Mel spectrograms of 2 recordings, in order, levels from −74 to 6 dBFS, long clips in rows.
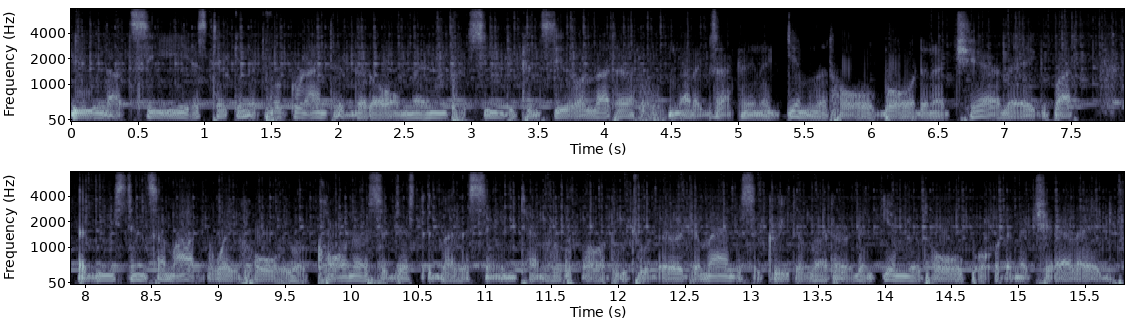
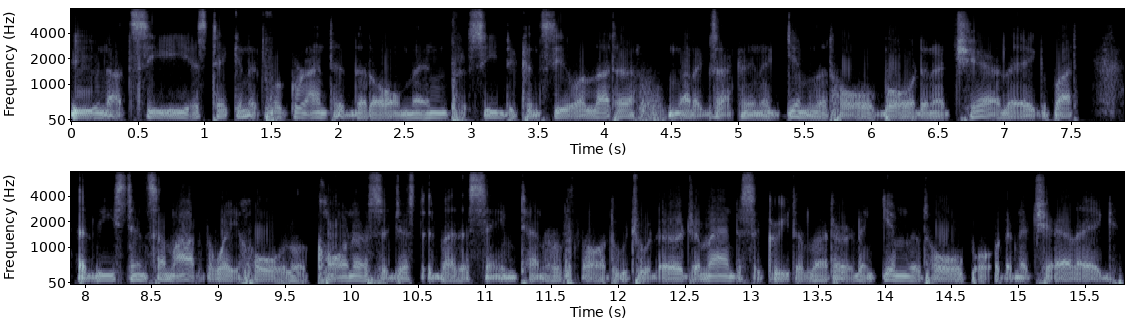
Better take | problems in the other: second | background sound (Wind chime); 10 dB below the speech

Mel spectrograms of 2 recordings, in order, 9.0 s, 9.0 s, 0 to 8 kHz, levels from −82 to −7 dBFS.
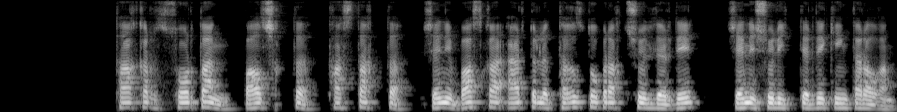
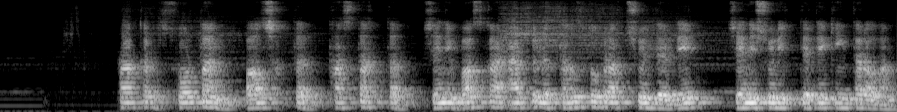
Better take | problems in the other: first | noise reduction (neural separator model SepFormer DNS4)

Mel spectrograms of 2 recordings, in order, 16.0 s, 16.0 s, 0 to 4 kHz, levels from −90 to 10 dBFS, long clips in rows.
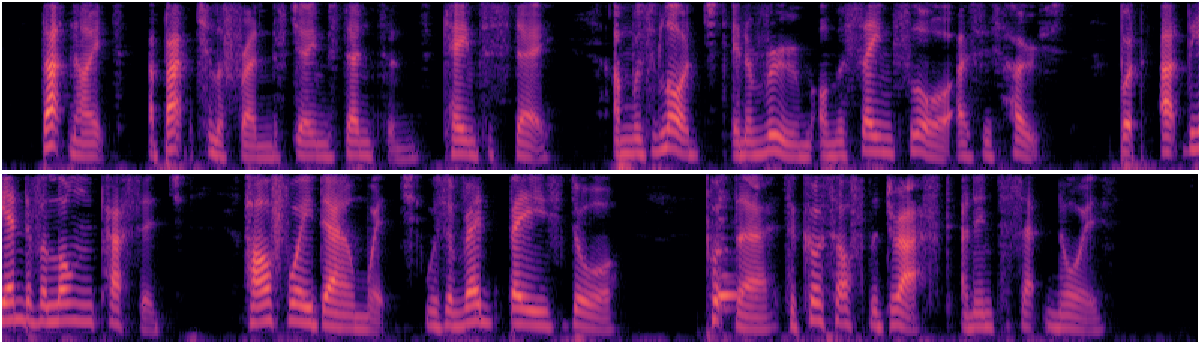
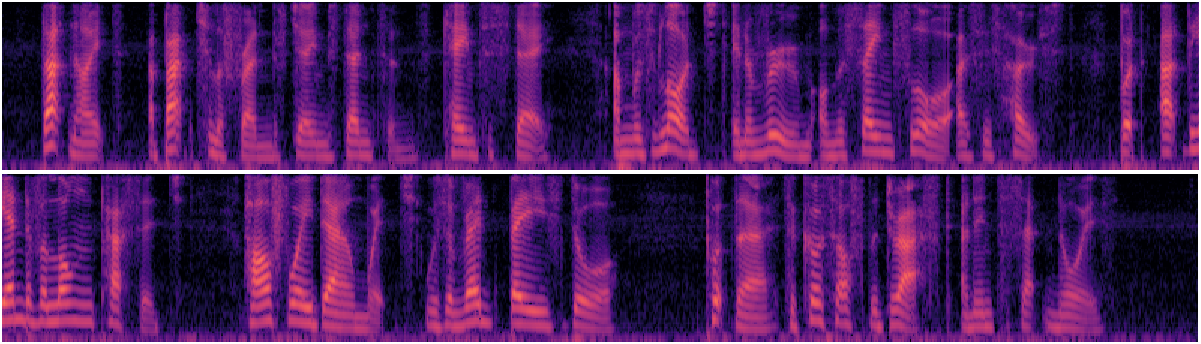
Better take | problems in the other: second | noise reduction (classical method log-MMSE)

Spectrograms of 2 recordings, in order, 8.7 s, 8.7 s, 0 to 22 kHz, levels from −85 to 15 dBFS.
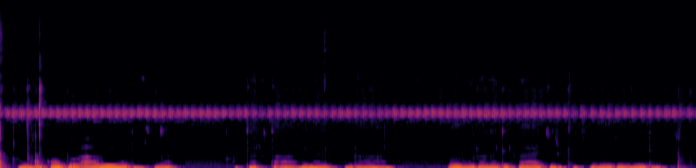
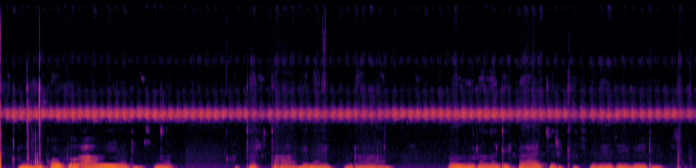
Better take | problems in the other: second | room echo; dies away in 0.2 s

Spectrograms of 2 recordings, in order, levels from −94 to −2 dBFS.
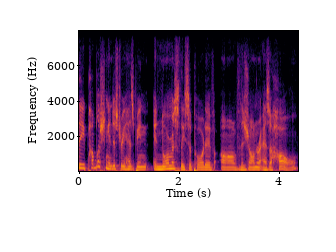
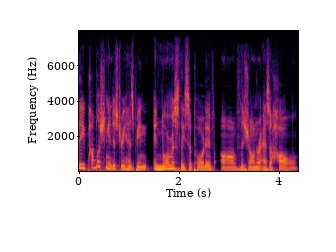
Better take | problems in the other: first | noise reduction (neural mask model DeepFilterNet 3)

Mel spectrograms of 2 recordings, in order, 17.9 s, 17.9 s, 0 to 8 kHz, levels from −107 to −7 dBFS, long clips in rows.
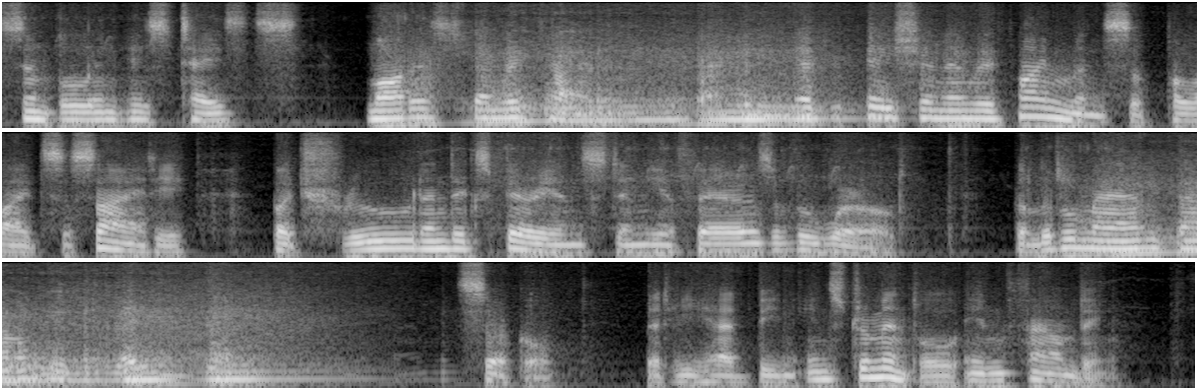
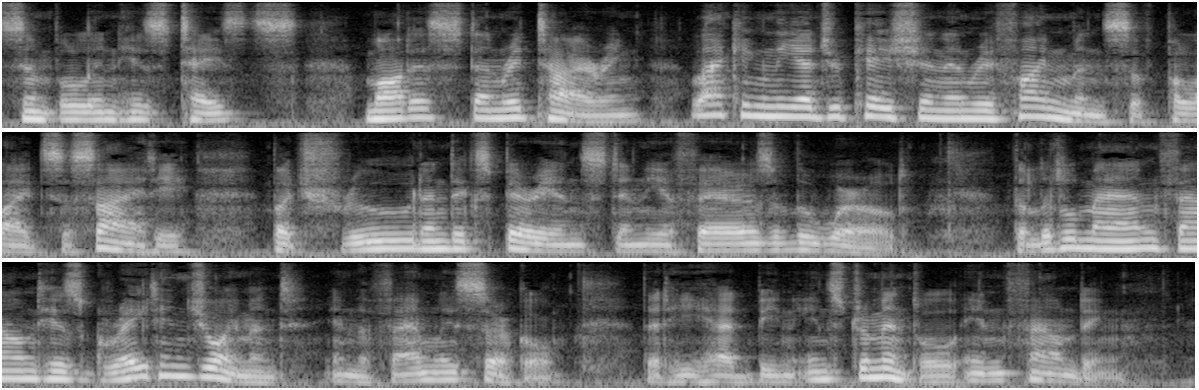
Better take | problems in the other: second | noise reduction (neural mask model RNNoise)

